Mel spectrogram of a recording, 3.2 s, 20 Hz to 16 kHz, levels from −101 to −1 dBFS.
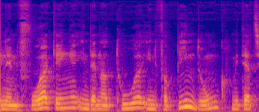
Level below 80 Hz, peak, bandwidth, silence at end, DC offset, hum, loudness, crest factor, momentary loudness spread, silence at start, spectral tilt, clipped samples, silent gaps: -58 dBFS; -10 dBFS; 16 kHz; 0 s; under 0.1%; none; -27 LUFS; 16 dB; 7 LU; 0 s; -8 dB/octave; under 0.1%; none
